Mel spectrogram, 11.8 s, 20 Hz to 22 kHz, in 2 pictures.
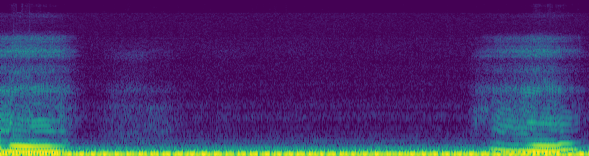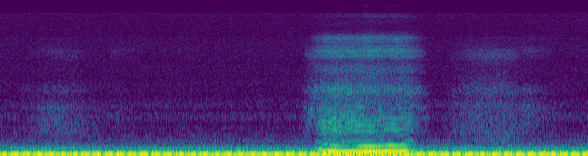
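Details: Adult accidentally recorded while asleep for 47 minutes after filming cats, self-described as snoring funny: three loud, buzzing, tonal snores about every four to five seconds over a steady low room hum.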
